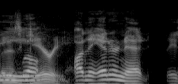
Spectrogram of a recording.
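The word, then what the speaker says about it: Gerry: It bugs me that his name is Gary, and they spell it G-E-R-R-Y. Like a Jerry. Like Jerry. It is Gary. It is Gary.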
